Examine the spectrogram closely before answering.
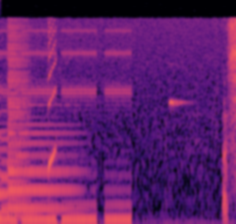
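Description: A short electronic video game jingle plays.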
